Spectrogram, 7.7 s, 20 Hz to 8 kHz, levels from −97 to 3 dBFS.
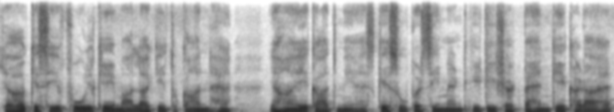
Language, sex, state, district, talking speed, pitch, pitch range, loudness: Hindi, male, Rajasthan, Jaipur, 170 wpm, 120 Hz, 115-125 Hz, -17 LUFS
